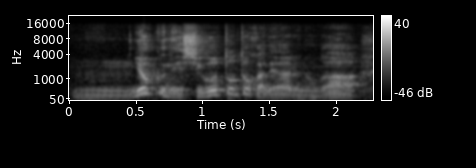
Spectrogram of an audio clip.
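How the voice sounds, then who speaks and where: Lively Japanese-speaking man explaining play. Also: lowish voice, brisk, slight background noise. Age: adult. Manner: animated, conversational, often seeks agreement. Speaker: play researcher. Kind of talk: casual explanatory talk.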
